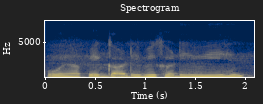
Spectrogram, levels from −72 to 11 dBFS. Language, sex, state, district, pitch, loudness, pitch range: Hindi, female, Uttar Pradesh, Shamli, 220 Hz, -12 LUFS, 210-225 Hz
